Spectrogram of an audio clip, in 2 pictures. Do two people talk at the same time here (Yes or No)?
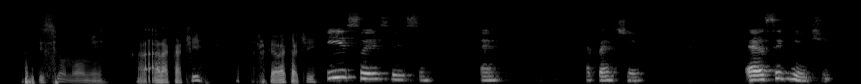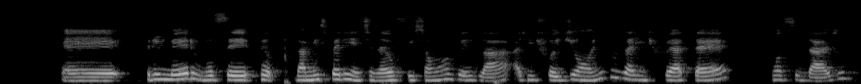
No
